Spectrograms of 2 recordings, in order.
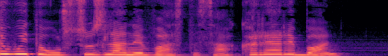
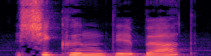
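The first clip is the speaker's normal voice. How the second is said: plain reading voice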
